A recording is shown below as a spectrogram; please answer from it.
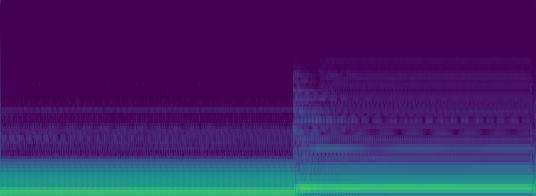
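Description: Tuba part played back by notation software in long held notes: one low note sustained for about two seconds, then a higher note held to the end, with steady, unwavering tone.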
